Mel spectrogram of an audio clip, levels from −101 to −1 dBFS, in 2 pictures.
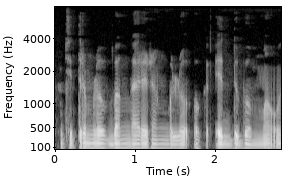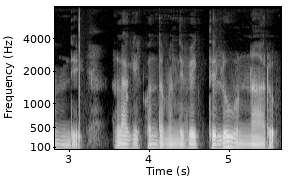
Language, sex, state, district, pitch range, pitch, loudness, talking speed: Telugu, male, Telangana, Mahabubabad, 80-85 Hz, 85 Hz, -20 LUFS, 115 wpm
